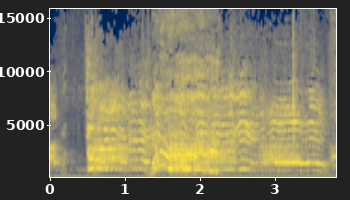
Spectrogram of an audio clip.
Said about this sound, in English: I was just running some laps and screaming, you know. Scream jogging, scrogging. It's all the rage these days.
